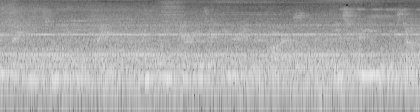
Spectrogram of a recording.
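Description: Shinkansen bullet train rolling along a station platform: a steady rumble of wheels on rail with a thin electric whine held over it.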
